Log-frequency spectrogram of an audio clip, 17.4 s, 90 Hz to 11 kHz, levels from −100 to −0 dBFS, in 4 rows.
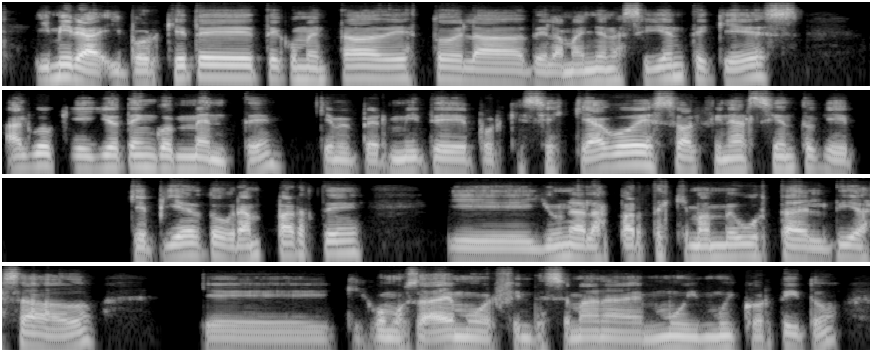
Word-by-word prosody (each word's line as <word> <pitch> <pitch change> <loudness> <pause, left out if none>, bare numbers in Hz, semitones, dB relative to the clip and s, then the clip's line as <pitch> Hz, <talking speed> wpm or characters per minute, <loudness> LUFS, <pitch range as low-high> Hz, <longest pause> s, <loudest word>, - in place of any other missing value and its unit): Y 135 - -4
mira, 155 -2 +9
y 105 - -6
por 110 -1 -1
qué 145 - +1
te 150 -1 +6
te 140 - -2
comentaba 135 +2 +2
de 140 0 +1
esto 140 0 -2
de 135 - 0
la 115 -2 +3
de 110 - -3
la 100 - -1
mañana 120 +4 -1
siguiente, 135 +2 0
que 125 +2 -1
es 155 - +2 0.3
algo 150 +2 +1
que 130 -2 -5
yo 135 0 +3
tengo 135 -2 +1
en 125 - -3
mente, 120 +6 -1 0.2
que 110 - -4
me 105 - -3
permite 110 +2 -2
porque - - -11
si - - +3
es - - -12
que - - +2
hago 150 +4 +5
eso, 155 -2 +5
al 115 - -1
final 115 +2 -1
siento 130 0 +1
que 105 -5 -4 0.7
que - - -2
pierdo 130 0 0
gran 115 +3 +1
parte 150 +3 -1 0.4
y 100 -1 -3
y, - - -2
una 120 0 +2
de - - +2
las 110 - 0
partes - - -2
que - - -9
más 115 0 +1
me 125 +1 -1
gusta 125 -2 -1
del 105 -2 -1
día 120 -1 -2
sábado, 105 -1 0 0.5
que 85 -2 -8
que - - -18
como - - -4
sabemos, 95 -2 +2
el - - -7
fin 95 - -7
de - - -11
semana 90 -1 -1
es 85 - -8
muy, 100 +1 -3
muy 100 +2 -4
cortito, 110 +3 -7
120 Hz, 230 wpm, -25 LUFS, 100-135 Hz, 0.7 s, mira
